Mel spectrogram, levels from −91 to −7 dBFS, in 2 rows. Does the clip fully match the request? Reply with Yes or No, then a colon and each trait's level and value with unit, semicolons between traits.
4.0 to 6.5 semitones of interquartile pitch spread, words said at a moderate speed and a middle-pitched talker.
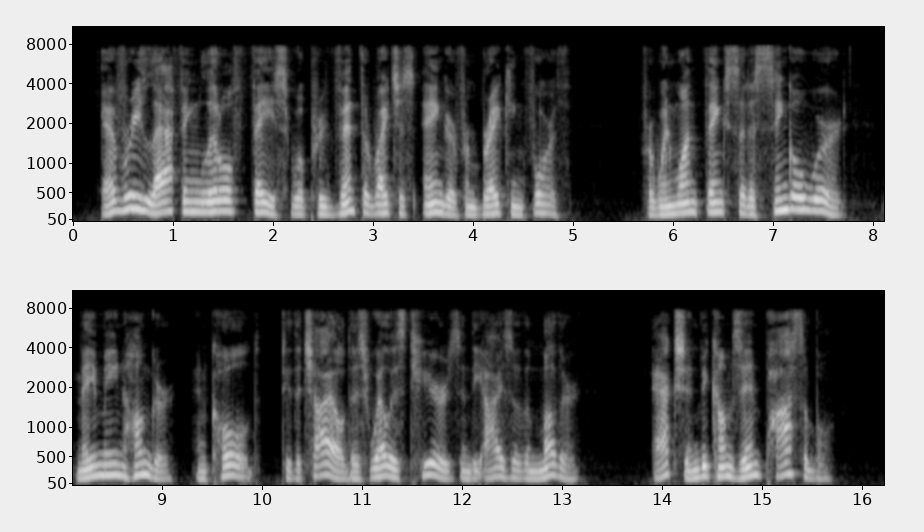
Yes: average, 5.2 semitones; average, 150 wpm; medium, 150 Hz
